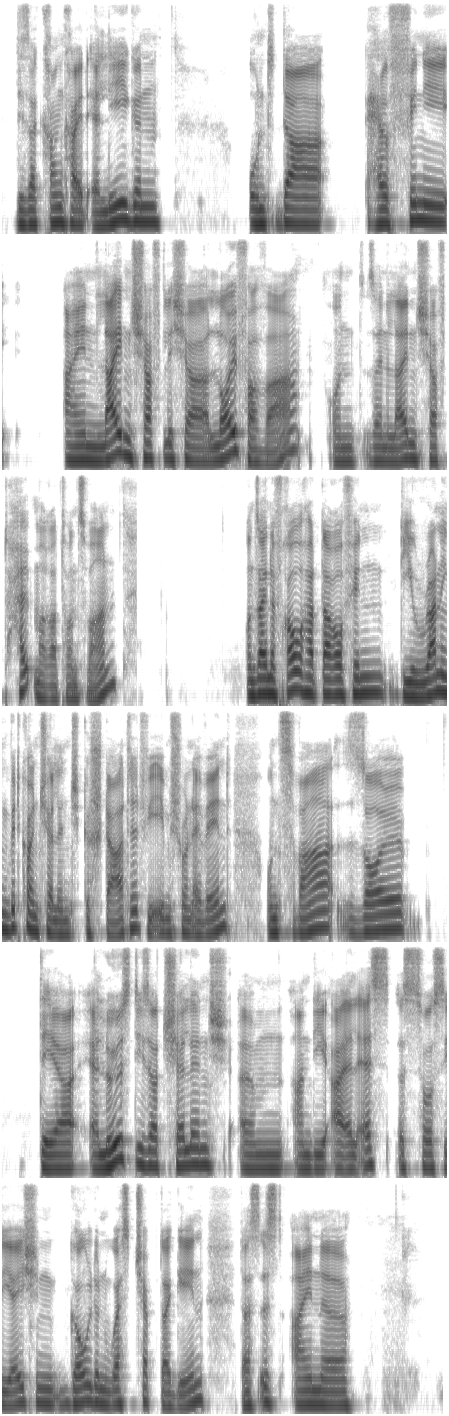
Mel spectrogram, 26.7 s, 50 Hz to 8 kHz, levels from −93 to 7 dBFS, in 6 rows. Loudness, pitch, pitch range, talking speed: -22 LUFS, 140 Hz, 130-155 Hz, 110 wpm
